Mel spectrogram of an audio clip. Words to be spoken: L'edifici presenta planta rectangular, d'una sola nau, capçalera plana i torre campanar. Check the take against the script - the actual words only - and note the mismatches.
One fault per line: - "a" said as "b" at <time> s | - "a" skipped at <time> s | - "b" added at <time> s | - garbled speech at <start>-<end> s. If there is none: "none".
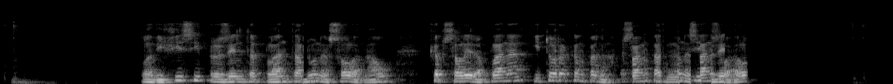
- "rectangular" skipped at 3.0 s
- garbled speech at 6.2-7.5 s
